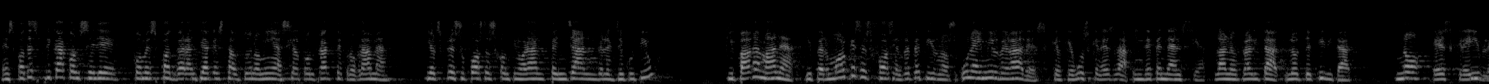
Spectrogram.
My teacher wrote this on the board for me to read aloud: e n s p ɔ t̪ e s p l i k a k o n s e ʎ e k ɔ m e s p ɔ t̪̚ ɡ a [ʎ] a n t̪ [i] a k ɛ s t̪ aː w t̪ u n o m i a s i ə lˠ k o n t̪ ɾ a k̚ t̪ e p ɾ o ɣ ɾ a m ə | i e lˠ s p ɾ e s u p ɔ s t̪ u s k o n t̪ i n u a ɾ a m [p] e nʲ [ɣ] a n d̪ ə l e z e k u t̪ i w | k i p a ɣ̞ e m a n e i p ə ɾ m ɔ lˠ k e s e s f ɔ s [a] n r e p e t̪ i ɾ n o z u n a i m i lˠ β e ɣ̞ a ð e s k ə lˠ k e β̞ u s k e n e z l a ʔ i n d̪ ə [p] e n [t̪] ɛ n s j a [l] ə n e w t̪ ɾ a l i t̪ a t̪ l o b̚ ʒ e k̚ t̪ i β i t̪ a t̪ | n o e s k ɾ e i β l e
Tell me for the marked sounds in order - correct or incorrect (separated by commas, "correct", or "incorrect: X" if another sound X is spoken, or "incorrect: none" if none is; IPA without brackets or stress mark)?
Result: incorrect: ɾ, correct, correct, incorrect: ʒ, incorrect: i, correct, incorrect: d̪, correct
